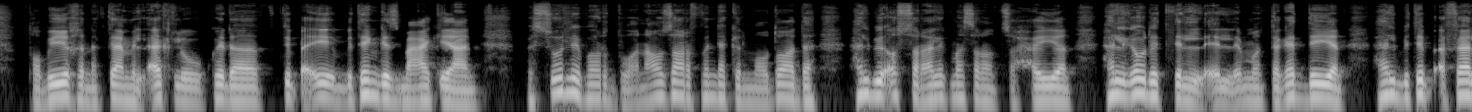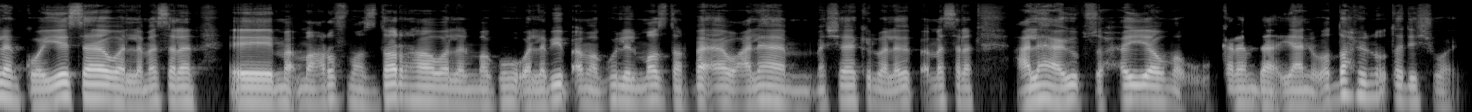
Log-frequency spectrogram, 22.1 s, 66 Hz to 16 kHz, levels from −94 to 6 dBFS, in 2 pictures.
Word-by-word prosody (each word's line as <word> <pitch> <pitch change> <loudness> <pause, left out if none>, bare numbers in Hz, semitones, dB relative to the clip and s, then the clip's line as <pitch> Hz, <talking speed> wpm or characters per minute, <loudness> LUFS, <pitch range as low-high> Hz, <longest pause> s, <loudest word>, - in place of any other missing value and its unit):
الطبيخ 135 +2 +2
إنّك 105 -4 -4
تعمل 120 -5 0
أكْل 125 -2 +1
وكده، 110 +1 +1
فبتبقى 110 +5 -4
إيه 135 -2 +3
بتنجز 130 +1 +2
معاك 110 +2 +1
يعني. 95 -4 +3 0.4
بس 110 +8 -5
قُل 175 +1 +3
لي 170 - +3
برضو 125 -8 -6
أنا 110 - -7
عاوز 140 +2 -2
اعرف 135 -3 -2
منك 130 -3 -5
الموضوع 105 +4 -2
ده، 115 -2 -3 0.2
هل 155 +2 0
بيأثّر 145 -4 +1
عليك 130 +2 -2
مثلًا 125 -5 -5
صحيًا، 115 +3 0 0.3
هل 150 +1 +3
جودة 150 -2 +4
ال 115 -5 +1
ال 105 -2 -1
المنتجات 110 +4 -2
ديًِّا 130 -2 +5 0.2
هل 145 +3 +1
بتبقى 135 +4 0
فعلًا 150 -2 +6
كويسة 130 +4 +4
والّا 110 -5 +2
مثلًا 115 +1 -1 0.3
آآ 110 -1 +6
م - - -6 0.2
معروف 115 +4 -3
مصدرها 115 +4 +1
والّا 110 -2 0
المجهو 100 +1 -6
والّا 100 0 -1
بيبقى 120 -2 -2
مجهول 105 +5 -4
المصدر 110 -1 -2
بقى 115 0 +2
وعليها 110 +3 0
مشاكل، 105 +5 -6
والّا 95 +1 -2
بيبقى 115 +1 -5
مثلًا 115 -1 -5 0.3
عليها 120 +3 +2
عيوب 120 +3 +1
صحية 125 0 0
و 115 - +3 0.3
والكلام 105 -1 -5
ده؟ 100 -2 -1
يعني 95 +1 -2
وضّح 155 +7 -1
لي 145 - +1
النقطة 140 -2 -6
دي 115 -1 -4
شويّة. 95 -6 -13
115 Hz, 175 wpm, -24 LUFS, 105-130 Hz, 0.4 s, فعلًا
